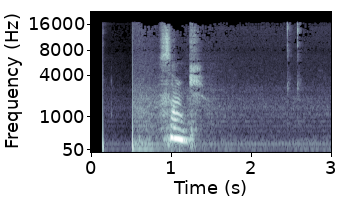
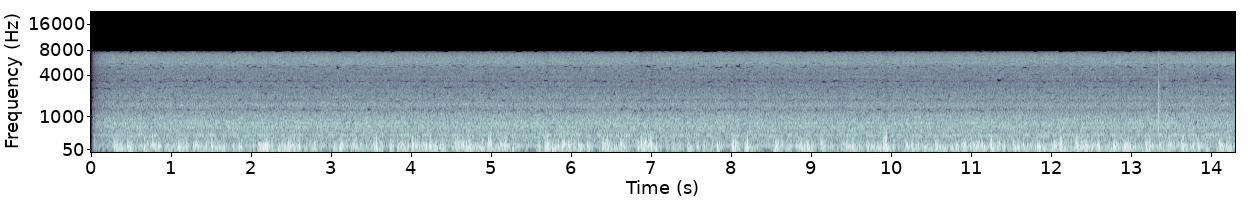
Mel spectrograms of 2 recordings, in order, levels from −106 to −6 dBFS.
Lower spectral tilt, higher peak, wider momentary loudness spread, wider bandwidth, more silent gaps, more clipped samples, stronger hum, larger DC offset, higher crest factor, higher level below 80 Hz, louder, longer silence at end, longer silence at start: second, -3.5 dB/octave vs -5 dB/octave; about the same, -2 dBFS vs 0 dBFS; first, 26 LU vs 3 LU; first, 17 kHz vs 8 kHz; neither; neither; neither; neither; about the same, 18 dB vs 18 dB; second, -46 dBFS vs -26 dBFS; first, -15 LUFS vs -20 LUFS; first, 1.65 s vs 0 s; first, 0.5 s vs 0 s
